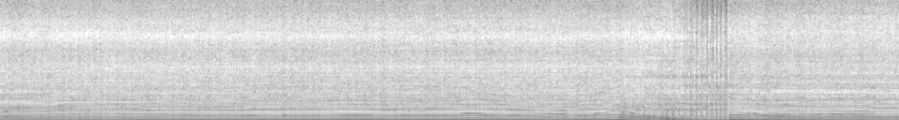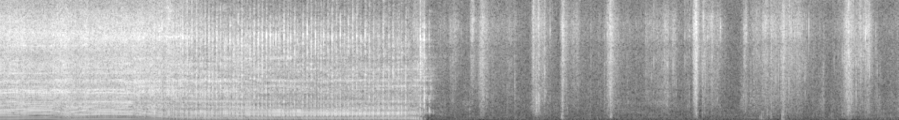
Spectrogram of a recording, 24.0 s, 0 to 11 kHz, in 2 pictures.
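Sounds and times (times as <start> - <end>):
chainsaw cutting tree trunk: 0.0 - 17.8.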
